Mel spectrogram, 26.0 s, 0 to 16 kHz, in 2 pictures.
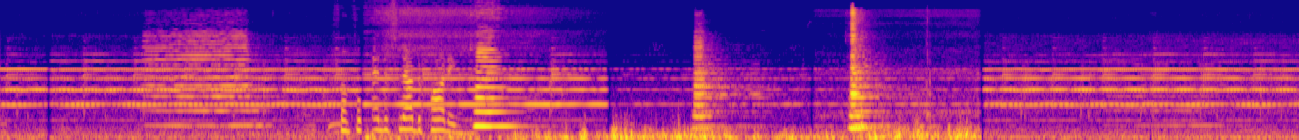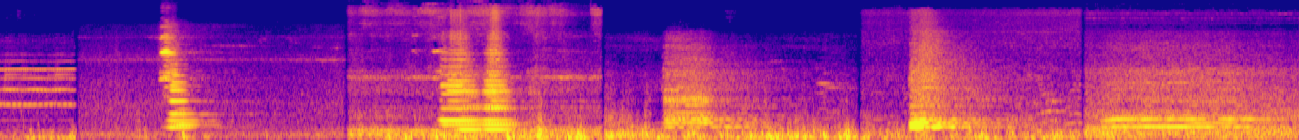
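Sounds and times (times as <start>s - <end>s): train running rumble: 1.2s - 25.9s
train horns: 1.4s - 5.4s, 6.8s - 7.6s, 8.4s - 9.1s, 14.6s - 15.3s, 17.2s - 18.5s, 19.6s - 20.7s, 22.0s - 23.1s, 23.9s - 25.9s.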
